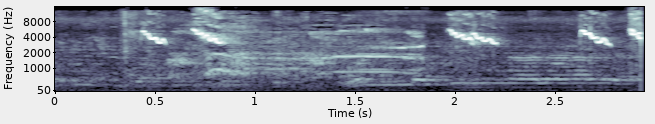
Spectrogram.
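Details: Short bursts of shrill, descending notes from a kecial kuning, the Lombok lemon-bellied white-eye, coming in pairs with gaps between, over soft, lower tonal sounds.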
